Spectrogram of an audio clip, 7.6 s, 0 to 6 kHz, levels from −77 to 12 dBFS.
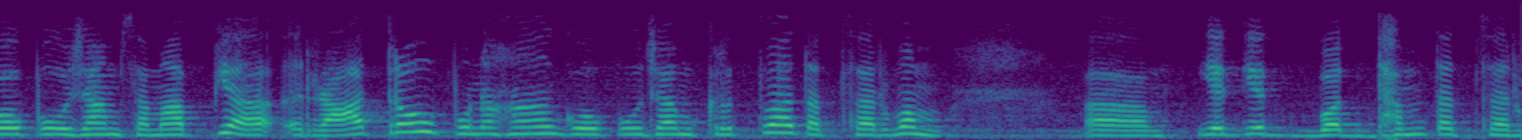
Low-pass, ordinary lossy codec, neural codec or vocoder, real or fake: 5.4 kHz; none; vocoder, 44.1 kHz, 128 mel bands every 512 samples, BigVGAN v2; fake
